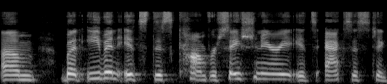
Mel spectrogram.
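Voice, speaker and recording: A woman's normal speaking voice, fairly high in pitch, at a fairly slow pace over a quiet background. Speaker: STEM coordinator and educator. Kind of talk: webinar presentation.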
